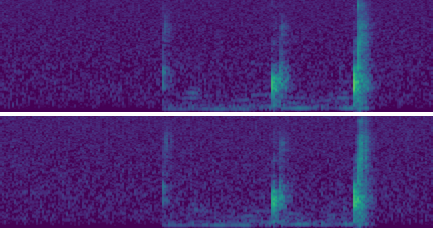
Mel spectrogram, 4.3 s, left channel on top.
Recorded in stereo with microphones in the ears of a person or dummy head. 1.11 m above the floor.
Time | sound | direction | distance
1.6 | footsteps | 15° left (ahead or behind) | 5 m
